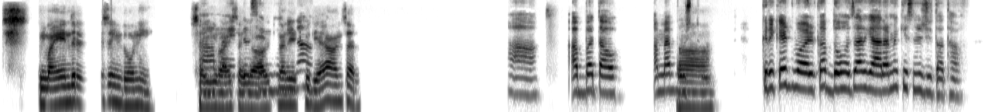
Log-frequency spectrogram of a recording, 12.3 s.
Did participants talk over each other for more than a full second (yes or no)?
yes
